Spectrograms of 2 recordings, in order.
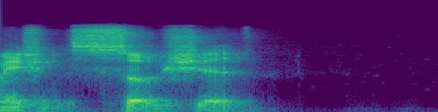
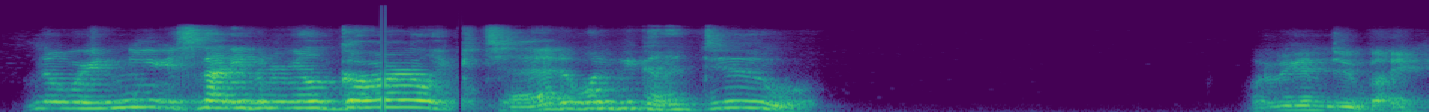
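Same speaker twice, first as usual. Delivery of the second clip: much higher whiny talk to the dog; pet voice; 12 semitones higher than usual. Real, not acted. Moaning to dog Ted about minced garlic, high whiny pet voice. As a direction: whine to your pup about garlic.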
